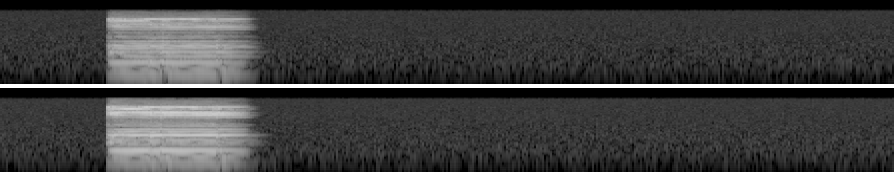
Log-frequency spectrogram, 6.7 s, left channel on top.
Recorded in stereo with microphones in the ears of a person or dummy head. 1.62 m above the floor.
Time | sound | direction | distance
0.8 | a buzzer | 45° right (ahead or behind) | 0.7 m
